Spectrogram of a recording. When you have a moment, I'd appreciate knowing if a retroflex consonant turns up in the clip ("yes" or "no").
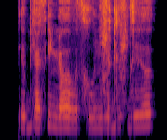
yes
